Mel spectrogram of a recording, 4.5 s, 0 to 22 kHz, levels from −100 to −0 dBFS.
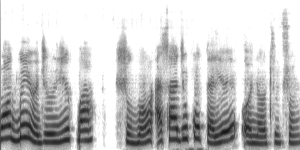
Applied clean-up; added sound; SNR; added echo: neural mask model Resemble Enhance denoiser.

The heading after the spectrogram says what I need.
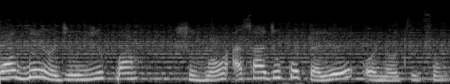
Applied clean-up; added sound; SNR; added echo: none; Bowed string instrument; 12 dB; none.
